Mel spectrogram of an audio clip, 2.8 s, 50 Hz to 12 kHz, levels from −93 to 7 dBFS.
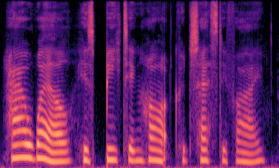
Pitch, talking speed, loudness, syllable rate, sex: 210 Hz, 150 wpm, -17 LUFS, 3.8 syllables/s, female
